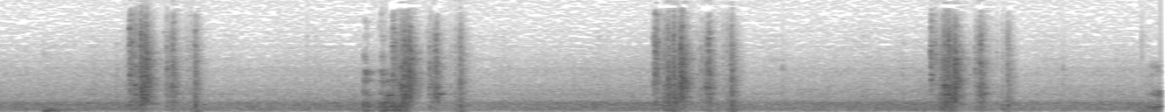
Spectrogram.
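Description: Slide projector changing slides: a short clatter of several clicks from the slide-change mechanism, repeated four times about two seconds apart.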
